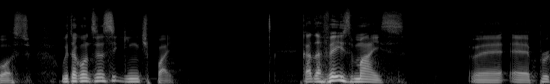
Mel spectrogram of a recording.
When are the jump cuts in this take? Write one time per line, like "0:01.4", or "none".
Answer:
none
